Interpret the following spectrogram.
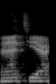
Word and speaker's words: Panettiere: Panettiere is correct. Panettiere.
